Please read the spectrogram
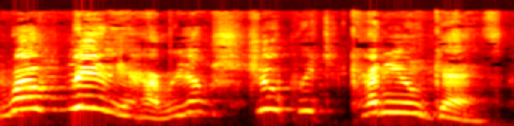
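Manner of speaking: very high, exasperated scolding; crying out. A narrator's reading. Mother calls Harry stupid, crying out. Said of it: "the mother cried".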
